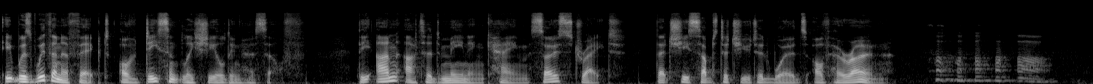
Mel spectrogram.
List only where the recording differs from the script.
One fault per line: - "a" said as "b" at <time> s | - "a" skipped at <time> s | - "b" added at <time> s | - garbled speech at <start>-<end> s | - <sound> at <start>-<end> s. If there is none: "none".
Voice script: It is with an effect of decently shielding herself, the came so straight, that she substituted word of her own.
- "is" said as "was" at 0.2 s
- "unuttered meaning" added at 3.8 s
- "word" said as "words" at 7.7 s
- laugh at 9.3-10.6 s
